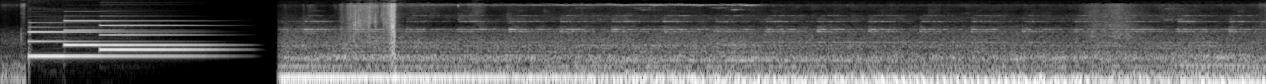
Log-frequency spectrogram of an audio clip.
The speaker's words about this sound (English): This is the combination of the use of Amtrak and plane activity also sounding and fading out as I press record. And this is under what is a cloudy day, all right?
